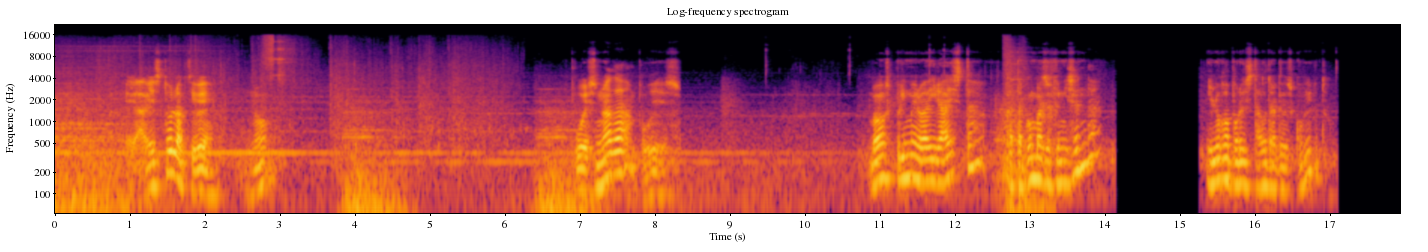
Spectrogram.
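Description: A young man talks with animation into a headset microphone, close by.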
